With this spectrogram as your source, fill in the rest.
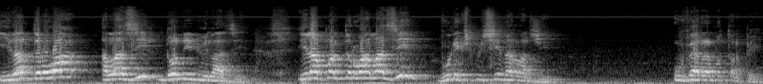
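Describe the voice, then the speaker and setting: Pitched extremely high for a man, his voice swings very widely in pitch at a moderate pace, broken by long, frequent pauses. Room echo is audible, along with noticeable background noise. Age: 70s. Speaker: political commentator. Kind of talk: monologue commentary. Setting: at home. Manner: halting, repetitive.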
